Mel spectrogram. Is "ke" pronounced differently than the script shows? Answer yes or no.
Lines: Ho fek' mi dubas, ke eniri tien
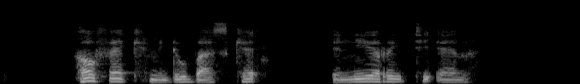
no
